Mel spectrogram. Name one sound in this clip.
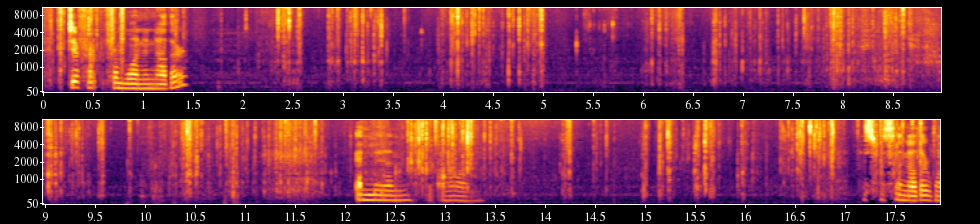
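Plastic sleeves crinkle and rustle as cards are handled.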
